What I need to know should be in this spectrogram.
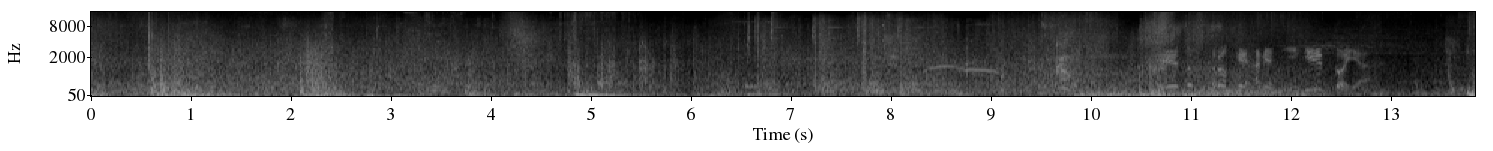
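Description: Gunfire bursts and booms sound in a video game.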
